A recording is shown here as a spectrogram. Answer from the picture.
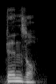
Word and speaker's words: Denzel: that Denzel Washington that we've been saying his name wrong this whole time? Oh, yeah. Yeah. What is it? Denzel. Denzel. Denzel. Like Vin Diesel.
